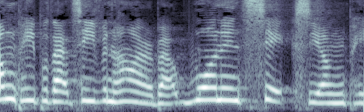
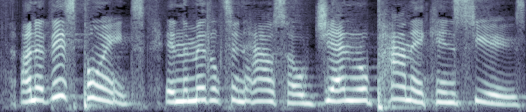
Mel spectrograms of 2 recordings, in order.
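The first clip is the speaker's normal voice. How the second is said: plain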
